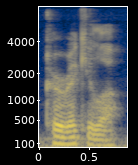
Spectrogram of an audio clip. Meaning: plural of curriculum
- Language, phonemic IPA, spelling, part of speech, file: English, /kəˈɹɪk.jə.lə/, curricula, noun, En-us-curricula.oga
